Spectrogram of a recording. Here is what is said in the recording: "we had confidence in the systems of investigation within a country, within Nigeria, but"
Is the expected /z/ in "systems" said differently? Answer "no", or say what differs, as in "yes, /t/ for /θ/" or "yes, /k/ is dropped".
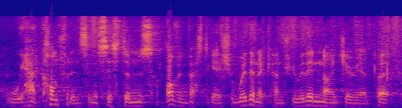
no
